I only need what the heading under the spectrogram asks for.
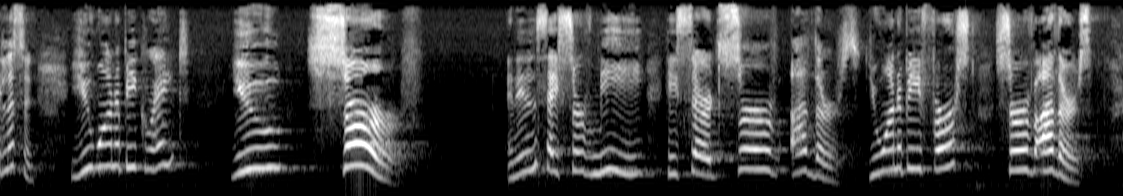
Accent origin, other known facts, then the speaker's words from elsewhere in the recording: New Jersey, United States; You know, I'm from North Jersey, so we went back home to North Jersey, and we had a service.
